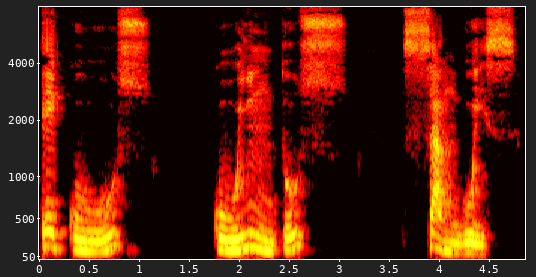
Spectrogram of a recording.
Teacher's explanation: es un sonido que desarrolla lo que se conoce como un apéndice labiovelar, y es lo que transcribimos como una W, y corresponde a ese sonido U. · La U que le sigue a la grafía Q o a la grafía G es una U que se pronuncia siempre, ¿sí? Es una U que se pronuncia siempre, pero que se considera un apéndice del sonido base, del sonido velar base.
